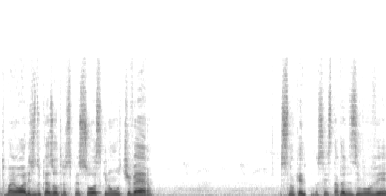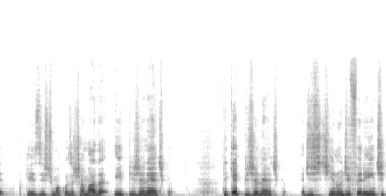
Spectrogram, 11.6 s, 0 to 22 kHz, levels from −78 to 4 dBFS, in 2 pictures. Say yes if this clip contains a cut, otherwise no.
yes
